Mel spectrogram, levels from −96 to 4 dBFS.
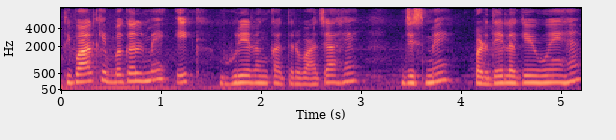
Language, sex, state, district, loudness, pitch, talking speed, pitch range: Hindi, female, Maharashtra, Washim, -21 LUFS, 215 Hz, 175 wpm, 205-240 Hz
